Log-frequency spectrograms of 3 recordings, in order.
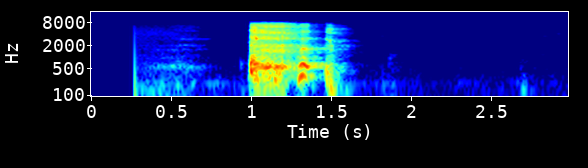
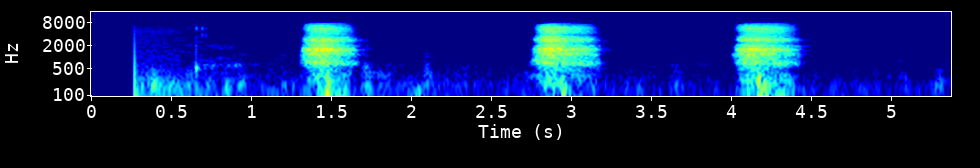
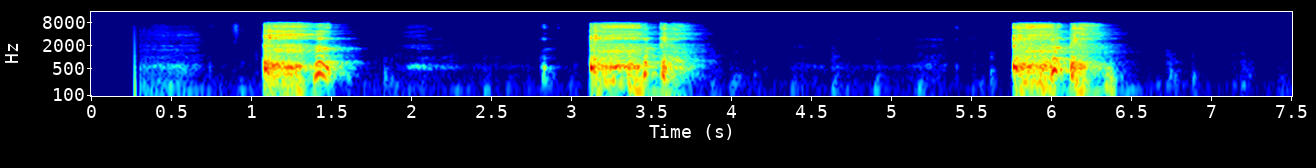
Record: {"cough_length": "3.0 s", "cough_amplitude": 27619, "cough_signal_mean_std_ratio": 0.28, "exhalation_length": "5.4 s", "exhalation_amplitude": 6091, "exhalation_signal_mean_std_ratio": 0.34, "three_cough_length": "7.5 s", "three_cough_amplitude": 28549, "three_cough_signal_mean_std_ratio": 0.33, "survey_phase": "beta (2021-08-13 to 2022-03-07)", "age": "45-64", "gender": "Female", "wearing_mask": "No", "symptom_cough_any": true, "symptom_new_continuous_cough": true, "symptom_runny_or_blocked_nose": true, "symptom_fatigue": true, "symptom_other": true, "symptom_onset": "3 days", "smoker_status": "Never smoked", "respiratory_condition_asthma": false, "respiratory_condition_other": false, "recruitment_source": "Test and Trace", "submission_delay": "1 day", "covid_test_result": "Negative", "covid_test_method": "RT-qPCR"}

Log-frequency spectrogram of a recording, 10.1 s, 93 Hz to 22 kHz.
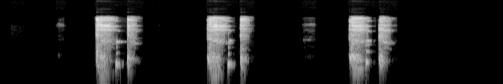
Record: {"three_cough_length": "10.1 s", "three_cough_amplitude": 31103, "three_cough_signal_mean_std_ratio": 0.32, "survey_phase": "beta (2021-08-13 to 2022-03-07)", "age": "45-64", "gender": "Female", "wearing_mask": "No", "symptom_cough_any": true, "symptom_runny_or_blocked_nose": true, "symptom_fatigue": true, "symptom_headache": true, "symptom_change_to_sense_of_smell_or_taste": true, "symptom_other": true, "symptom_onset": "12 days", "smoker_status": "Never smoked", "respiratory_condition_asthma": false, "respiratory_condition_other": false, "recruitment_source": "REACT", "submission_delay": "0 days", "covid_test_result": "Positive", "covid_test_method": "RT-qPCR", "covid_ct_value": 26.0, "covid_ct_gene": "E gene", "influenza_a_test_result": "Negative", "influenza_b_test_result": "Negative"}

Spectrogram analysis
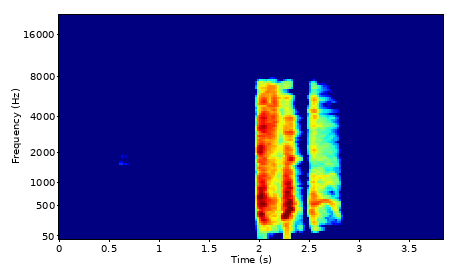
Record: {"cough_length": "3.8 s", "cough_amplitude": 30704, "cough_signal_mean_std_ratio": 0.21, "survey_phase": "beta (2021-08-13 to 2022-03-07)", "age": "45-64", "gender": "Female", "wearing_mask": "No", "symptom_cough_any": true, "symptom_onset": "3 days", "smoker_status": "Never smoked", "respiratory_condition_asthma": true, "respiratory_condition_other": false, "recruitment_source": "Test and Trace", "submission_delay": "2 days", "covid_test_result": "Negative", "covid_test_method": "RT-qPCR"}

